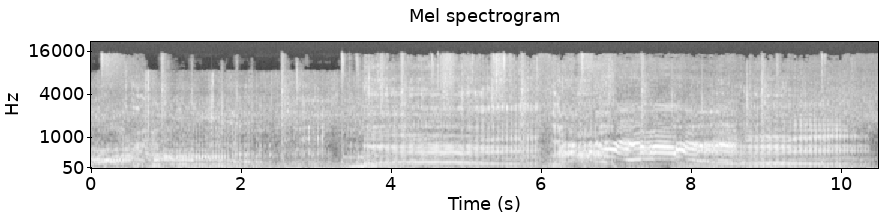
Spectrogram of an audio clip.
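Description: Male lions snarling and roaring in a fight: long, rough calls that rise and fall in pitch, with brief pauses about three and six seconds in.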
